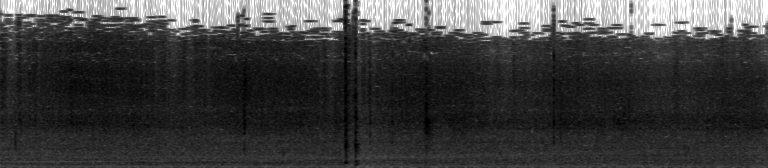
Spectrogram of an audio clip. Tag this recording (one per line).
store
interior
slurpy
machine
field-recording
